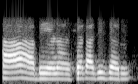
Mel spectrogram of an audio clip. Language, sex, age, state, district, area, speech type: Sindhi, female, 30-45, Gujarat, Surat, urban, conversation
